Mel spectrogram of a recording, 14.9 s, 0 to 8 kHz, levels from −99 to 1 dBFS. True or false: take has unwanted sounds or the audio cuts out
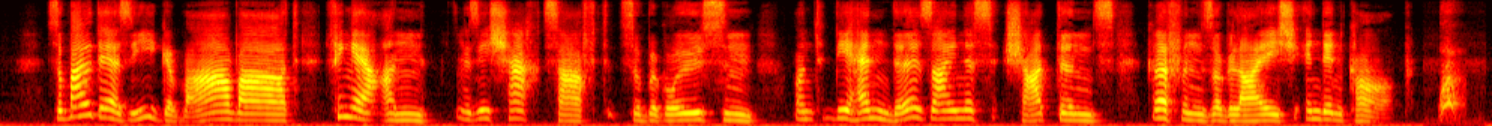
true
